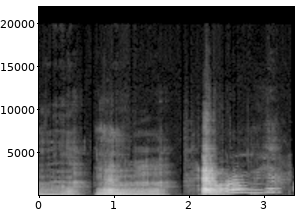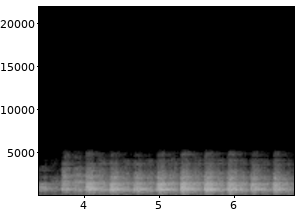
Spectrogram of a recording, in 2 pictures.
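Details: A dog vocalizing in several ways: a low rough growl, a brief high whining yelp that rises then falls, then a quick run of soft, rapid, repeated huffing pulses.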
